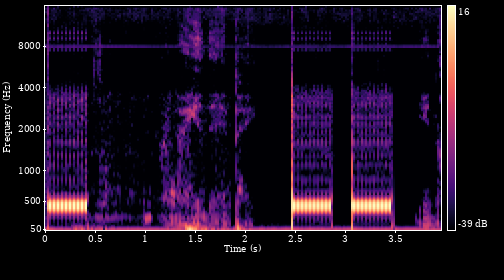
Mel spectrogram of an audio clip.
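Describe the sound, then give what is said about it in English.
Telephone ringing out over the line as a call is placed to a Blockbuster shop in Bondi, Sydney: a steady buzzing ringback tone in a short single burst, then a double burst, with faint murmuring and shuffling in the gap between. “Well, we're dialing the shop in Sydney.”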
